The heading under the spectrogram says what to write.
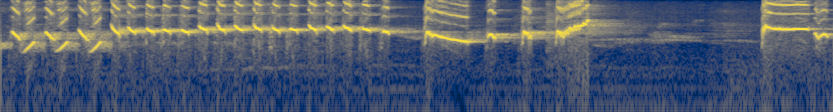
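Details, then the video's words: Persistently singing white-rumped shama, a lure to make other shamas sing and grow agitated: a fast series of high twittering notes, a few descending whistles, a silent gap, and one final sharp note. "murai batu gacor AMPUH buat PANCINGAN murai batu agar bunyi"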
